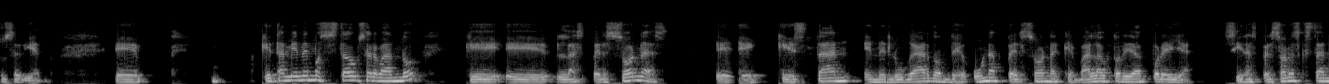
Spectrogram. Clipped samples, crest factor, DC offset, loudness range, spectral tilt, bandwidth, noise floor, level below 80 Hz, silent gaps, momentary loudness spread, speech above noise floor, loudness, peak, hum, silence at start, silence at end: under 0.1%; 14 dB; 0.2%; 3 LU; -6.5 dB/octave; 7.8 kHz; -52 dBFS; -62 dBFS; none; 12 LU; 26 dB; -26 LUFS; -12 dBFS; none; 0 s; 0 s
